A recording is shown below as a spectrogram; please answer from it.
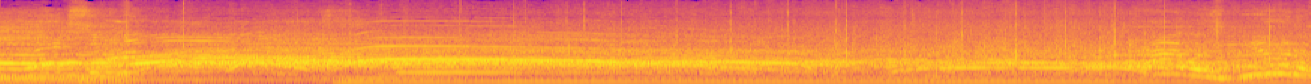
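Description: A live band's final chord held and ringing out at the end of a pop song, while the concert crowd cheers and whoops over it.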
